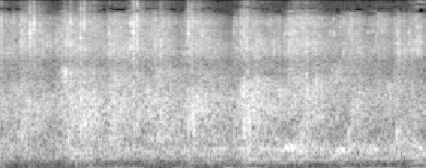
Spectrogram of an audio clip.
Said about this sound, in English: Yeah, give him a clap.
